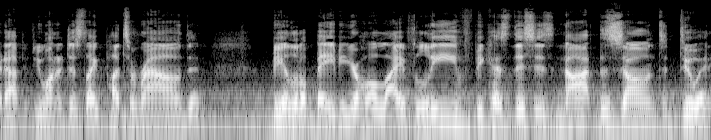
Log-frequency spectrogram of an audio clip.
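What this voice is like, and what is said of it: Loud, aggressive yelling. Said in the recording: “why are you so aggressive right now? ... why are you yelling?”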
